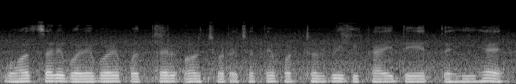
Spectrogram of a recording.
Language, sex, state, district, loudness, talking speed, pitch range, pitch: Hindi, male, Assam, Sonitpur, -16 LUFS, 160 wpm, 130-140 Hz, 135 Hz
